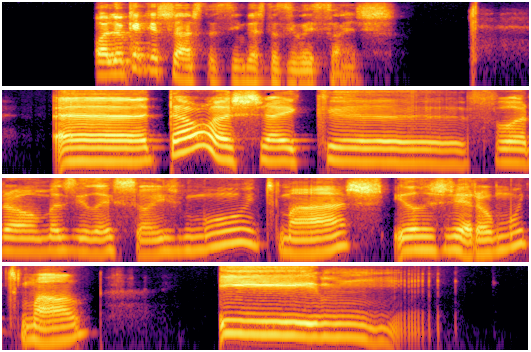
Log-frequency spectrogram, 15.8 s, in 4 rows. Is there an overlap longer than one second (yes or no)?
no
